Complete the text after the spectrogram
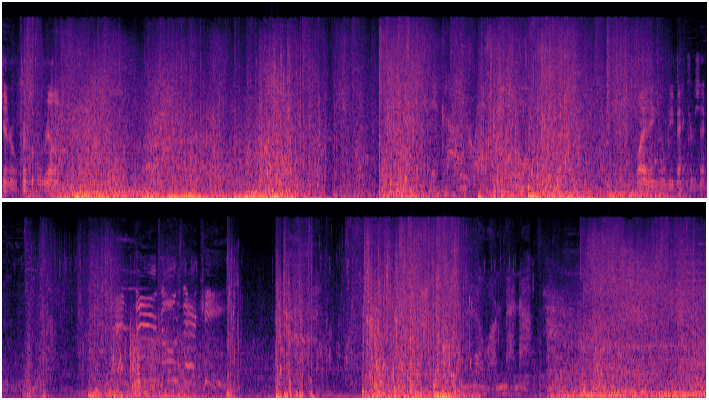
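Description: Game spell effects zap and crackle in bursts.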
